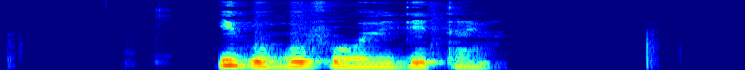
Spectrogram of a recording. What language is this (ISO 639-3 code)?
wes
